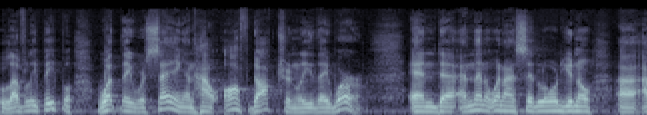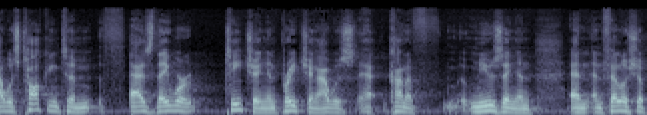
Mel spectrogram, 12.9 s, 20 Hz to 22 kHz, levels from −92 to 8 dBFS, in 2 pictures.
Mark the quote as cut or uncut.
uncut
